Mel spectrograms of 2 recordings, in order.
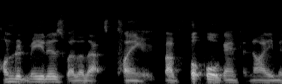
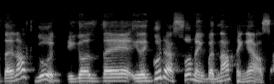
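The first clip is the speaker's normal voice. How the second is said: much higher Zimbabwean accent imitation; funny accent; 9 semitones higher, 4 dB louder than usual. Swim coach mocking swimmers who can't cook, in a high Zimbabwean accent. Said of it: "he used to have this funny accent".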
